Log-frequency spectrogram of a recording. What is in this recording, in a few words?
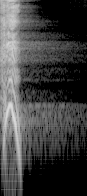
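Japanese, attack light; VO; ja JP; bloom minigame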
